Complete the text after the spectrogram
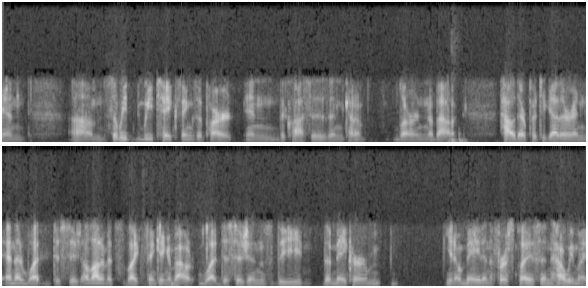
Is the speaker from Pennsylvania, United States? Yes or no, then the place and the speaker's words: no; South Pasadena, California, United States; So I grew up in Pasadena till about first grade and went to private school in first grade. And then my family moved to South Pasadena because the public school system there is pretty good.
